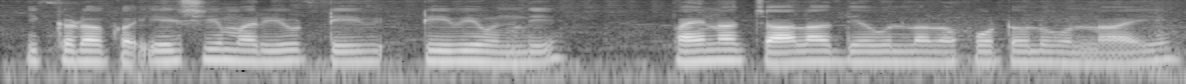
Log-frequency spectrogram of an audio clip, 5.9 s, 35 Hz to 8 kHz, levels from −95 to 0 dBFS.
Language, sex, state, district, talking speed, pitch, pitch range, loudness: Telugu, male, Telangana, Hyderabad, 110 wpm, 145 Hz, 140-155 Hz, -19 LUFS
